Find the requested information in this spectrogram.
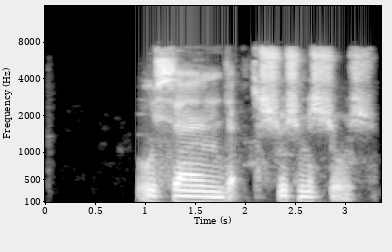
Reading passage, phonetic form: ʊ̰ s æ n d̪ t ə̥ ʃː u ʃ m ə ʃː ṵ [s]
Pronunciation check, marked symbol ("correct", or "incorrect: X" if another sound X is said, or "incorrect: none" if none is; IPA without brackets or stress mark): incorrect: ʃ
